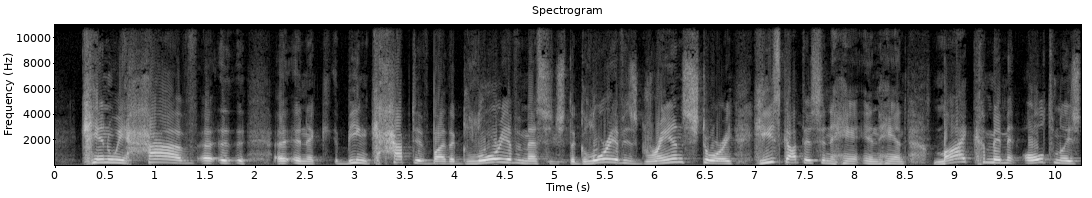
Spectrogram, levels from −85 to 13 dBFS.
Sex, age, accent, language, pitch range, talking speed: male, 50-69, American, English, 170-230 Hz, 195 wpm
